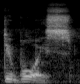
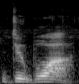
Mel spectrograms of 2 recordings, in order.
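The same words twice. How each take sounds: First: The name is said the South Jersey way. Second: The name is said the French way. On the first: This is how the local family says it. "They call it Dubois" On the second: This is how it is said in France. "In France"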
